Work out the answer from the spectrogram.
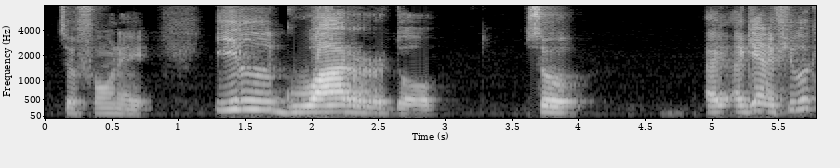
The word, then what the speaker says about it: guardo: So U A R do. That's the other way you can separate, right? Guardo. It goes all throughout your mouth.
